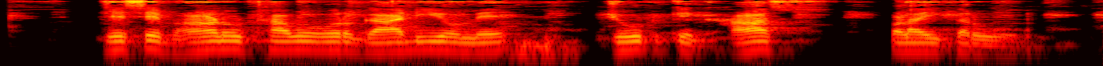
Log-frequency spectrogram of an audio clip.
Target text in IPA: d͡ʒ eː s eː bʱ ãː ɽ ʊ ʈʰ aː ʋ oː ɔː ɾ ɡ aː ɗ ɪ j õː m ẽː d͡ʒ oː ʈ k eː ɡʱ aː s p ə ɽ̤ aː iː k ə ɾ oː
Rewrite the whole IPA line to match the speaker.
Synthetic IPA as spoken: d͡ʒ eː s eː bʱ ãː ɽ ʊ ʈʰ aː ʋ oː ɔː ɾ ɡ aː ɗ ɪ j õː m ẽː d͡ʒ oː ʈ k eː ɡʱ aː s p ə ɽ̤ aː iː k ə ɾ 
